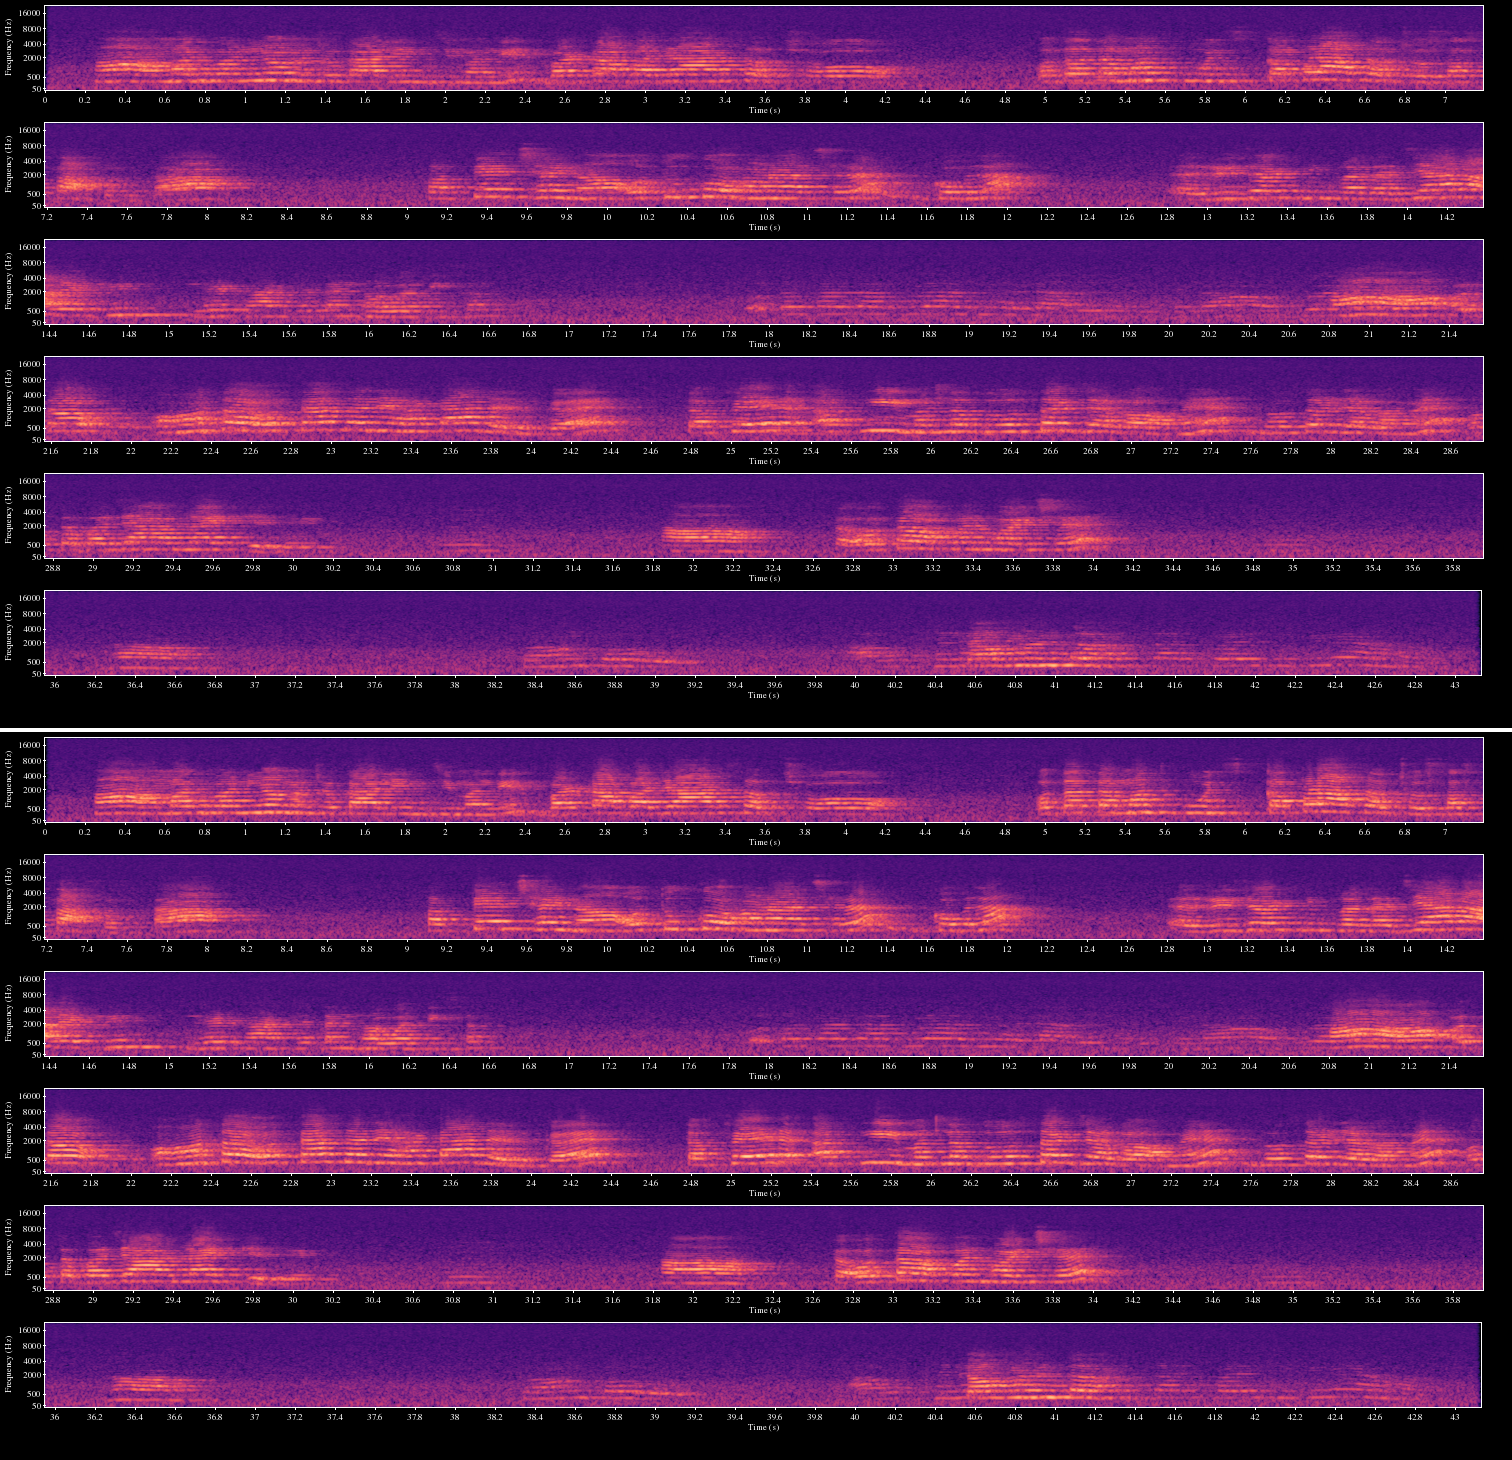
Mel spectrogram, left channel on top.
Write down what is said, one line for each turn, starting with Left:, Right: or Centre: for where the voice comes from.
Right: हँ मधुबनियों मे छौ काली जी मंदिर बड़का बाजार सब छौ ओतऽ
Left: हूँ
Right: तऽ मत पूछ कपड़ा सब छौ सस्ता सस्ता तते छै ने ओतुक्को हमरा छलए कबुला
Left: हूँ
Right: रिजल्ट निकलल ह जायब आब एक दिन भेट घाँट हेतनि भगवतीसँ
Left: ओतौका तऽ पूरा अथी हटा देने छै ने पूरा
Right: हँ
Left: जे रोड तोड
Right: तऽ
Left: बनलै पूरा
Right: हँ
Left: हटा
Right: तऽ
Left: देने
Right: ओतय
Left: छै
Right: से जे हटा हटा देलकै तऽ फेर
Left: हूँ
Right: अथी मतलब दोस दोसर जगह मे दोसर जगह मे ओत बजार लागि गेलै
Left: हूंम्म
Right: हँ तऽ ओतऽ अपन होइ छै
Left: हूंम्म
Right: हँ
Left: तहन कहू आब खेनाइ
Right: तहन
Left: पिनाइ
Right: तऽ
Left: काज ताज करै छी कि नहि अहाँ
